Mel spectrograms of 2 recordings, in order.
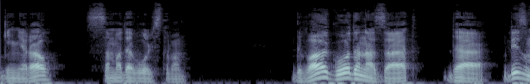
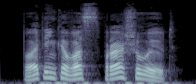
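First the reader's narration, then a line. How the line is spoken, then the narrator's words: Shout. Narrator (Russian): крикнул Коля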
